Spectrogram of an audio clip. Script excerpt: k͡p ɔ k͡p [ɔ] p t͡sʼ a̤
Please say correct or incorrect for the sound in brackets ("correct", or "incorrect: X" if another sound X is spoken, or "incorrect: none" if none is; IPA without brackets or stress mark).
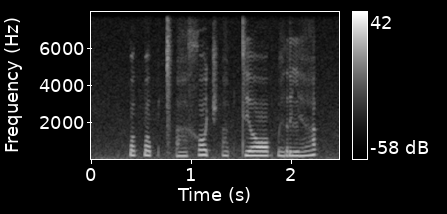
correct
